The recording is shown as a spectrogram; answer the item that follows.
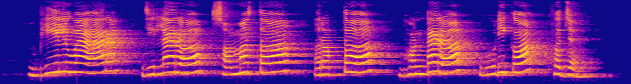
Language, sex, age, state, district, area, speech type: Odia, female, 45-60, Odisha, Dhenkanal, rural, read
